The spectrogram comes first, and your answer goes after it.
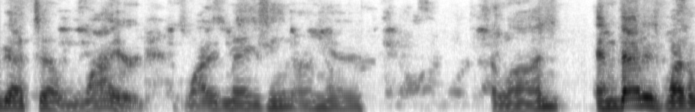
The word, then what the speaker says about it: Elon: It's not Elon. It's pronounced Elon.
